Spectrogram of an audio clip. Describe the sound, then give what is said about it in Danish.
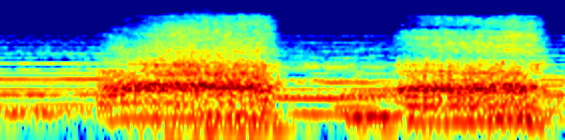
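A brown bear roars twice, loud: two deep, rasping bursts of about a second each, separated by a short pause, over a low rumbling undertone. “En aften, i forsøg på at forsvare sig selv, forvandlede Marian sig til en brun bjørn og gik til angreb på sin egen mand.”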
